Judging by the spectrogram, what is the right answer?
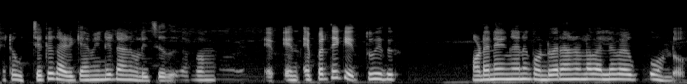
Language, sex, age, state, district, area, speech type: Malayalam, female, 18-30, Kerala, Pathanamthitta, urban, spontaneous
